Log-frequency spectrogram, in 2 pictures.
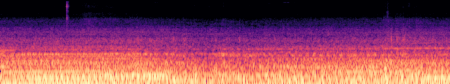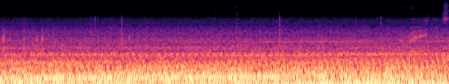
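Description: Heavy truck engine in a trucking video game, a steady low rumble that drones continuously throughout at high level with no pauses.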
